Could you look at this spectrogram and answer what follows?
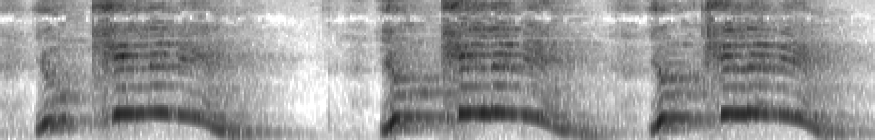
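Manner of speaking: highest-pitched, shrill, very loud repeated screaming. Retelling a phone call with a doctor, imitating a high-pitched scream. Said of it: "at the highest pitch you can think of, screaming".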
